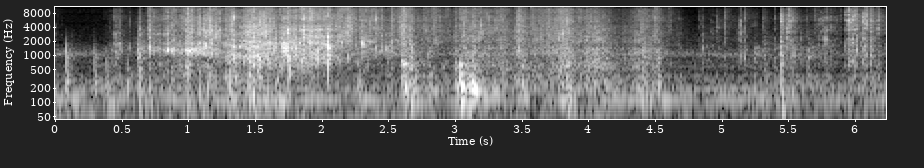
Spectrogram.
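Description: Card packs slide and tap against each other on a table.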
